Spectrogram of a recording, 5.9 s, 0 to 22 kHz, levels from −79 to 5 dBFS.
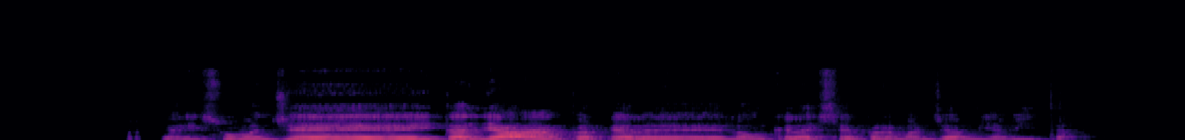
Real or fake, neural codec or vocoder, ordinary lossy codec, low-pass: real; none; none; none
